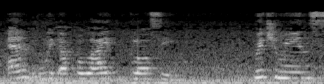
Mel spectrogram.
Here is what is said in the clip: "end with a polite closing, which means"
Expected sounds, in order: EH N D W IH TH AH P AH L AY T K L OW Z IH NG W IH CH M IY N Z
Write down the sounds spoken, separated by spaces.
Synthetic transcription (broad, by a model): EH N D W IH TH AH P AH L AY T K L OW S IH NG W IH CH M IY N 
